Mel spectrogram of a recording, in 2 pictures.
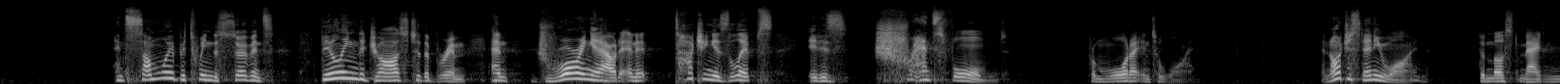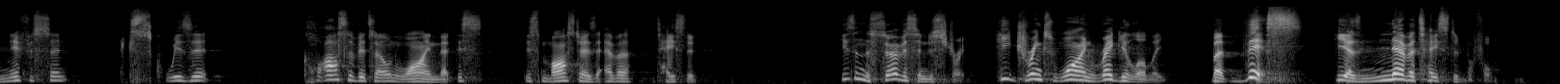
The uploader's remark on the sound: Sermon preached on 15 January 2023 at Newtown:Erskineville Anglican Church.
